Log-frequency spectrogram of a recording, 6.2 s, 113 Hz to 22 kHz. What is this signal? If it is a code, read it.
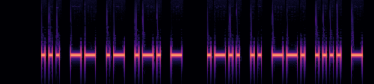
Morse code, heard as a keyed tone, about 21 wpm, 700 Hz. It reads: SMART LIGHT
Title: Difficult Words with Hints - 20wpm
